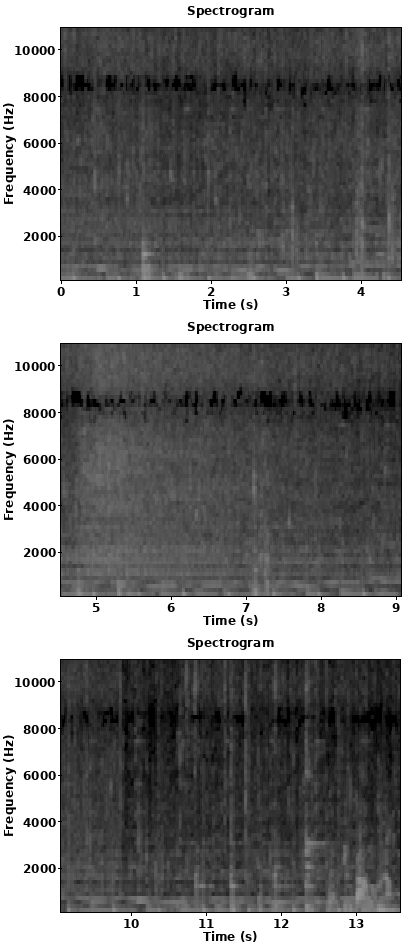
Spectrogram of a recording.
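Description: Kimchi frying and sizzling in hot oil in a nonstick frying pan, with garlic frying in a steel pot beside it. Utensils stir and scrape through both pans, making frequent small clicks.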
